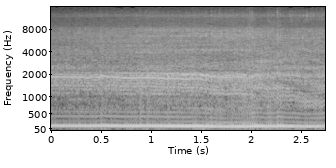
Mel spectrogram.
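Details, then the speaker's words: Old 1997 Kyosho nitro RC with a GS11X engine and cooling fan, after a slight leaning: a steady, high buzzing idle, a bit soft and burbly. It is running super rich and expected to stall. The car has no drive. "you just can't kill it's gonna turn off in a little bit because uh running super super rich"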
